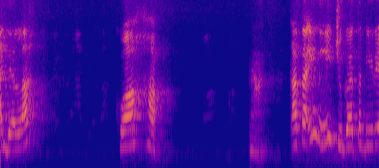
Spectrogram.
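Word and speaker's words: 과학: Dan suku kata yang kedua adalah hak. Dibaca kwahak.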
